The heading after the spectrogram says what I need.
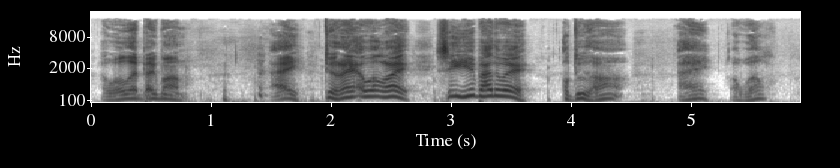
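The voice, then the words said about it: Put-on Glasgow accent. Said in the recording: “What part of Glasgow is that accent from?”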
